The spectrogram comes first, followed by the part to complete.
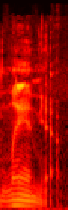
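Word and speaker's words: Lagniappe: read it, we had to ask Google how to say it, but it's Louisiana Lanyap is how you pronounce it.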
